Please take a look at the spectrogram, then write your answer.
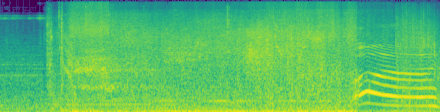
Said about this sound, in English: He exploded.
